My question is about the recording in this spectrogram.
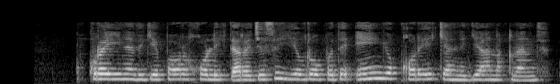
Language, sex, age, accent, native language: Uzbek, female, 18-24, Jizzax, Uzbek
